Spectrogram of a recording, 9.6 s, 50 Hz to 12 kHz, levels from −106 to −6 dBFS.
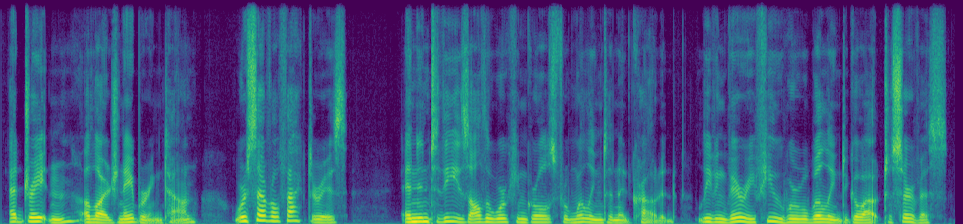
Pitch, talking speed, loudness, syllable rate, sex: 180 Hz, 195 wpm, -17 LUFS, 6.3 syllables/s, female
